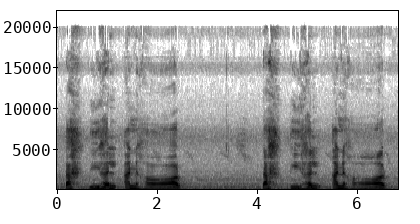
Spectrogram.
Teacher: نون ساکن کے بعد تا ہے، اخفا کریں، من نہیں کہنا،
